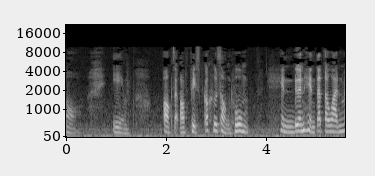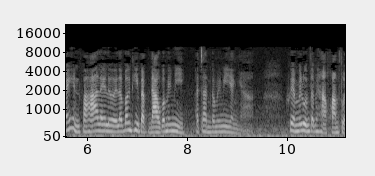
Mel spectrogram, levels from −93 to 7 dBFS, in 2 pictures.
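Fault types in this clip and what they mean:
Transcoding between lossy codecs: throughout, nothing above 9.6 kHz, with two different kinds of coding artefact stacked, likely a low-bitrate AAC encode re-encoded as WMA.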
